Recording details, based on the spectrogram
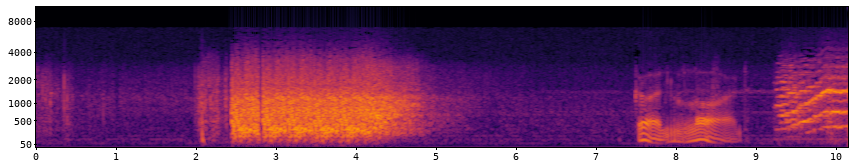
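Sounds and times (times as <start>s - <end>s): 
gunshots fired from a loaded gun: 2.0s - 5.3s
speech: 7.6s - 8.9s.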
